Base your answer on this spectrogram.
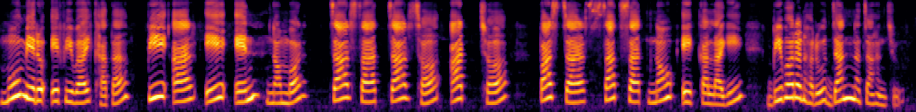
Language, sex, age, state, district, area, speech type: Nepali, female, 30-45, West Bengal, Jalpaiguri, urban, read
